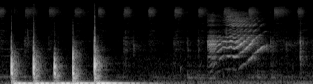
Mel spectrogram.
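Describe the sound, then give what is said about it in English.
Five sharp knocks on an apartment door in a quick, slightly uneven rhythm, loud, followed by a faint creaking squeak as the door seems to open and a visitor enters. “There's a knock on the door, and her mother enters.”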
